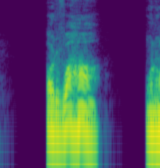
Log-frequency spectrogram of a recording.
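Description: A man's voice: a single short drawn-out vocal sound, under a second long, starting about half a second in, with dead silence before it.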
